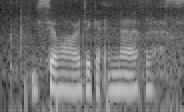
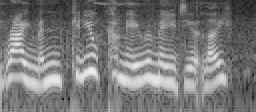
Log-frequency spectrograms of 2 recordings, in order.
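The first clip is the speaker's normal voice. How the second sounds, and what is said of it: Attempted generic London accent. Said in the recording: “generic sort of London accent? And I tried, and I sounded like Mary Poppins ... Go on, I want to hear your London accent.”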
